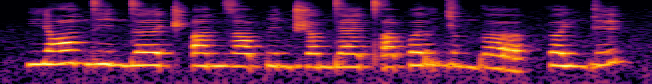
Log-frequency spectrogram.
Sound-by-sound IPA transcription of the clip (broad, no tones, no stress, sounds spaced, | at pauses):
j ɑ n d i n d ɜ t͡ʃʼ ɑ n z ɑ p i n d͡ʒ ɒ n d æ tʼ ɑ p ʌ r ɟ ʊ ŋ ɡ ʌ | k ʌ j ŋ ɡ ɪ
